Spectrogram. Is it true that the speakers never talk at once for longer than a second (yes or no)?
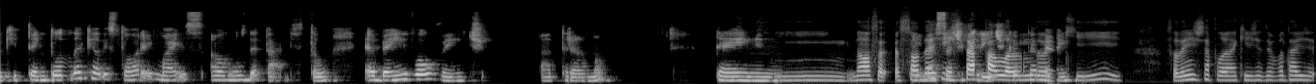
no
